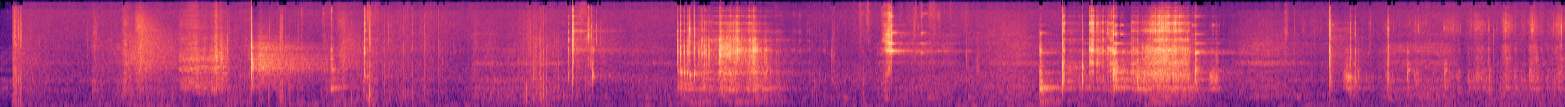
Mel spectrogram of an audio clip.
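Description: A ball joint bushing press tool being fitted onto a BMW rear suspension, with bursts of metallic clinks, ratcheting and scraping at irregular intervals, close and fairly loud with quiet gaps between.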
